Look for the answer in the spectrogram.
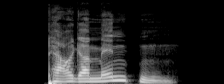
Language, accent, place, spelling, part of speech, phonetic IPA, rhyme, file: German, Germany, Berlin, Pergamenten, noun, [pɛʁɡaˈmɛntn̩], -ɛntn̩, De-Pergamenten.ogg
- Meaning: dative plural of Pergament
